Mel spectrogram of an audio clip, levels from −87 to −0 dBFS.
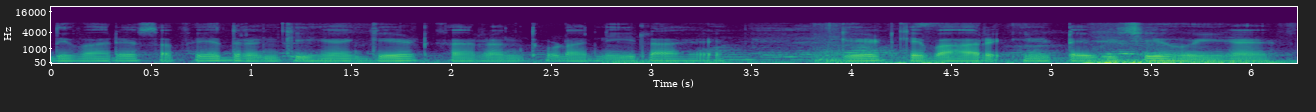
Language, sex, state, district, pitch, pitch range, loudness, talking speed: Hindi, male, Uttar Pradesh, Jyotiba Phule Nagar, 110 Hz, 105-120 Hz, -29 LUFS, 180 wpm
